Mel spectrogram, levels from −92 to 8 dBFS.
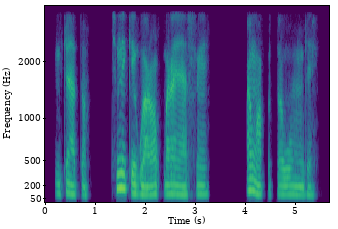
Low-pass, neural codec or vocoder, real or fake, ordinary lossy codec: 3.6 kHz; codec, 24 kHz, 6 kbps, HILCodec; fake; none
